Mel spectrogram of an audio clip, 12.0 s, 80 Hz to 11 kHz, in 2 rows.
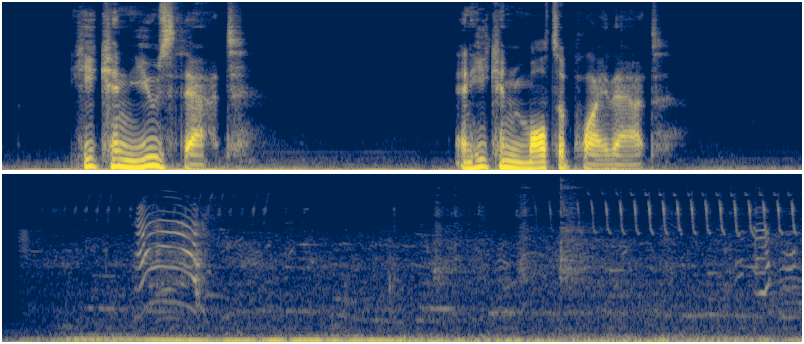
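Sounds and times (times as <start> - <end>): low outdoor rumble: 0.0 - 12.0
child calling high-pitched: 7.0 - 7.6.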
